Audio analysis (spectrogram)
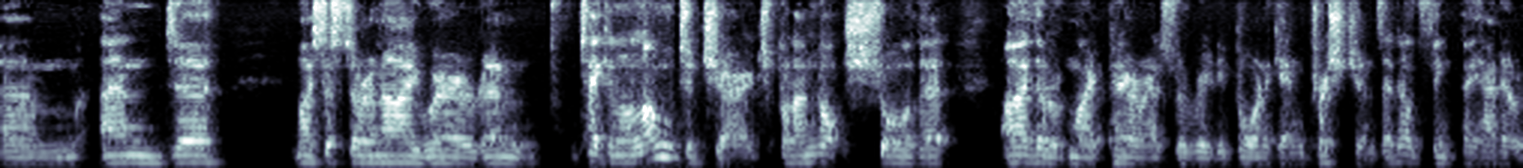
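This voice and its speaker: Speaking with a strong West Country accent, a man of medium pitch keeps a moderate pace and a monotone, flat intonation. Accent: West Country, strong, broader when nervous. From West Country, Devon (Tiverton). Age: 60s. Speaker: church member. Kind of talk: testimony.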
